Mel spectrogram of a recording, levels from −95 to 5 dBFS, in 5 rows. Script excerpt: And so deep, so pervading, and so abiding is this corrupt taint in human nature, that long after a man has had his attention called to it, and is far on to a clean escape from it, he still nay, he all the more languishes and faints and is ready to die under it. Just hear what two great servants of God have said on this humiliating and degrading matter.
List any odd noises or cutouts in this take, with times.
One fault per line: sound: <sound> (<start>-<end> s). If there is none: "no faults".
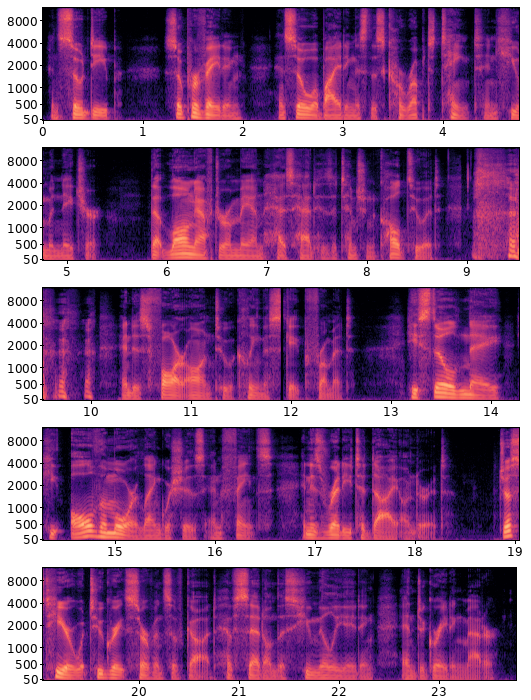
sound: laugh (9.0-10.1 s)
sound: dropout (11.9-11.9 s)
